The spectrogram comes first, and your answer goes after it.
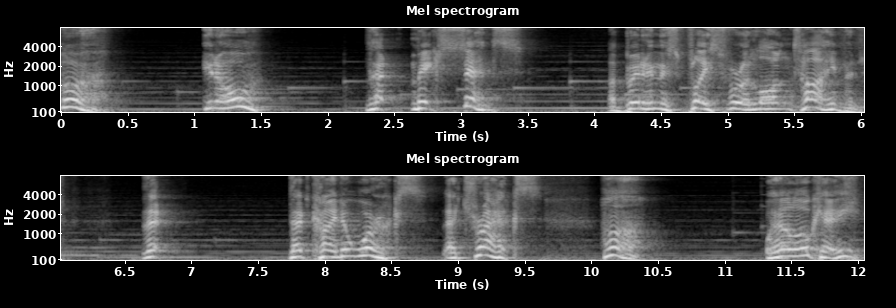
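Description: A man's high, put-on character voice at a fairly slow pace, with lively intonation, long and frequent pauses, and faint music in the background. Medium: actual play.

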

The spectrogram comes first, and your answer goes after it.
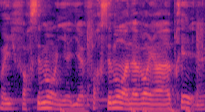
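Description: A man speaks at a moderate pace with fairly even intonation and a medium pitch. The room echo is audible, and there is noticeable background noise. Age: 20s. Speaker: engineering student. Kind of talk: interview. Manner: hesitant, many fillers.

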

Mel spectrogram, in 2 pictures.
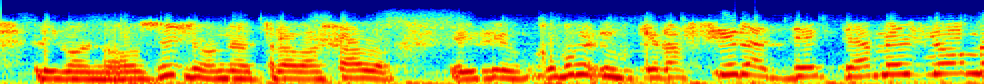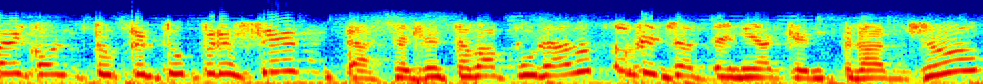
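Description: Over noticeable background noise, a woman talks very fast at a high pitch with hardly any pauses, very wide pitch swings and very even loudness. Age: 70s. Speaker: singer. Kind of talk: radio interview.

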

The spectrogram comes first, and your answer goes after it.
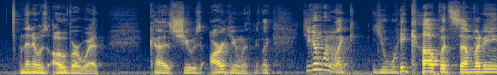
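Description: The man's voice sits at a medium pitch, moving at a fairly quick pace with ordinary pitch variation. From Los Angeles. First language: Spanish. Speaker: stand-up comedian. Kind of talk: casual chat. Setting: studio.

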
